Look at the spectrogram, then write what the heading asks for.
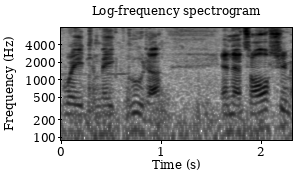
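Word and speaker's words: Gouda: correct way to make guda and that's all she how do you pronounce it in Holland Koda kod and and and I love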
